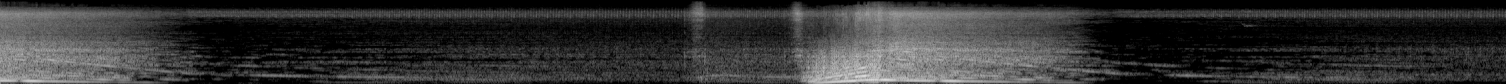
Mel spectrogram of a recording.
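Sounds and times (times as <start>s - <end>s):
car engine revving: 0.0s - 1.9s, 6.9s - 11.0s.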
